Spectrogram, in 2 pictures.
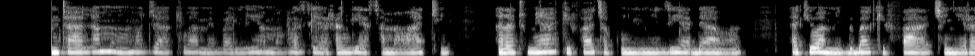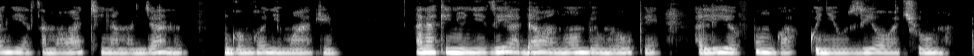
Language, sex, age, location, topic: Swahili, female, 25-35, Kisii, agriculture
